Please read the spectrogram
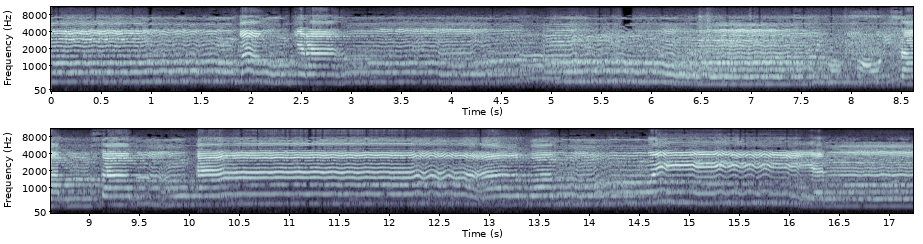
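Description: A woman chanting smot, Khmer Buddhist sung verse, solo into a microphone, in long held, ornamented notes with a wide, wavering vibrato and slow glides between pitches.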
